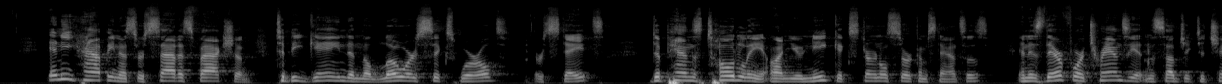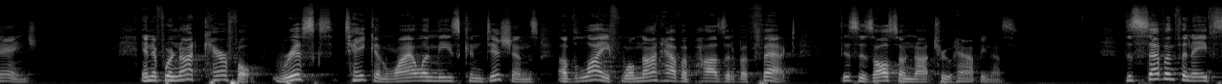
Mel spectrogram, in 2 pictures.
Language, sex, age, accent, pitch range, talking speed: English, male, 50-69, American, 130-175 Hz, 140 wpm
